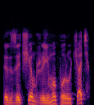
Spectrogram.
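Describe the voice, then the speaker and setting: A man's voice: sits low, expressive, normal speed, darkish tone, dry recording. A man voicing a nervous, fawning male newspaper deputy in an audiobook, with a dull lo-fi sound.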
